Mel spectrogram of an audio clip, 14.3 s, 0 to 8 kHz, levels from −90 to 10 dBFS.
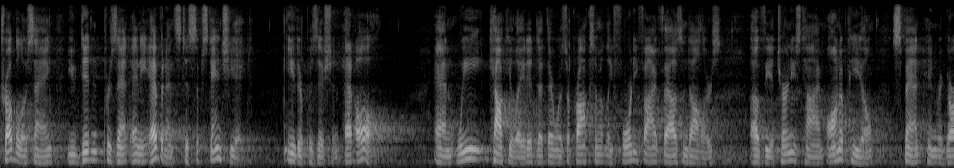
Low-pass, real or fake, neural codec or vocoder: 7.2 kHz; fake; vocoder, 22.05 kHz, 80 mel bands, WaveNeXt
